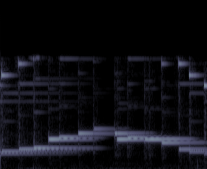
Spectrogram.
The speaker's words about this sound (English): That's a sound I have not heard in a long, long time. Little known fact, that's actually the ringtone that John David Washington gives to the phone for Elizabeth Debicki.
